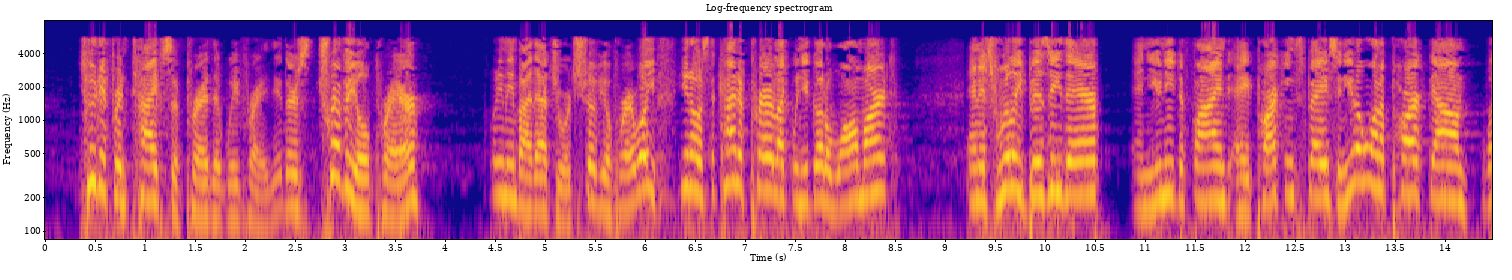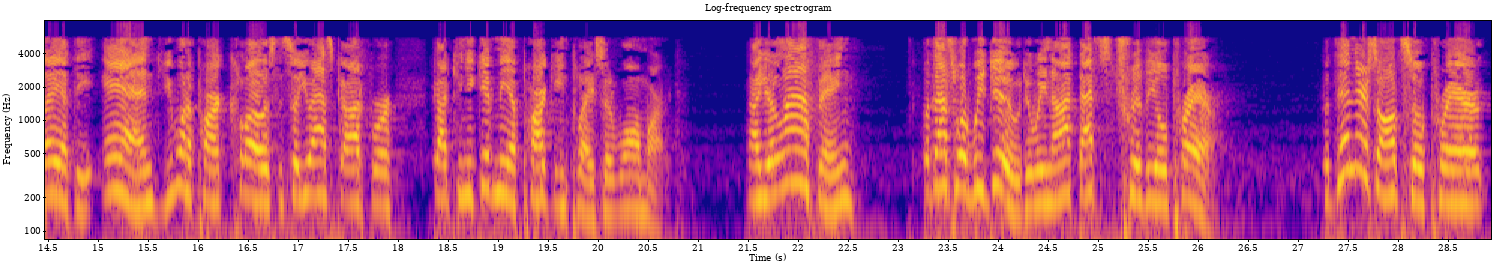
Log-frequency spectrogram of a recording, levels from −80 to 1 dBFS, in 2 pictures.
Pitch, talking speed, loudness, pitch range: 195 Hz, 205 wpm, -10 LUFS, 170-220 Hz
